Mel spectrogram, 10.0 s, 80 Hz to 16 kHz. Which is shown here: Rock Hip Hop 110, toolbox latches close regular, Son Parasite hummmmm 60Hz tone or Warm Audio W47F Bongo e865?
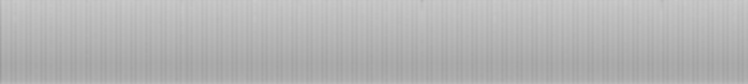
Son Parasite hummmmm 60Hz tone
